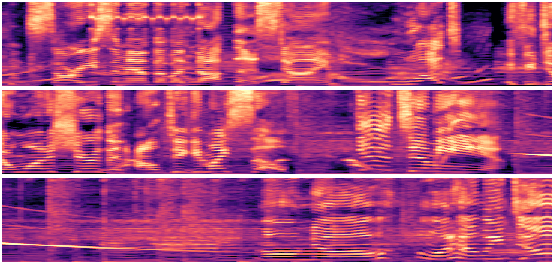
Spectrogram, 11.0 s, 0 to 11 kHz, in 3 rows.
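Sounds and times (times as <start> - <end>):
background music: 0.0 - 11.0
cartoon whistle gliding downward: 1.8 - 3.5, 7.1 - 8.6.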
